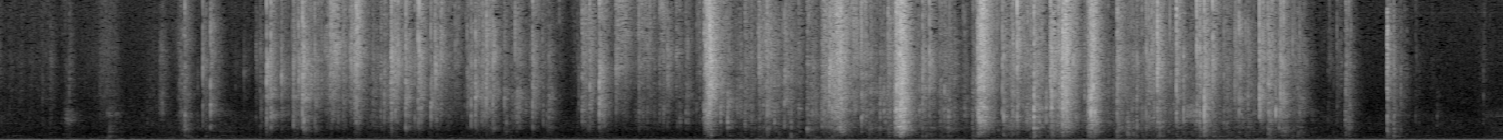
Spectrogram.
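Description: A trading-card pack wrapper being crinkled and torn open by hand: a run of crackles, loudest in the second half, over a steady low hum.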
